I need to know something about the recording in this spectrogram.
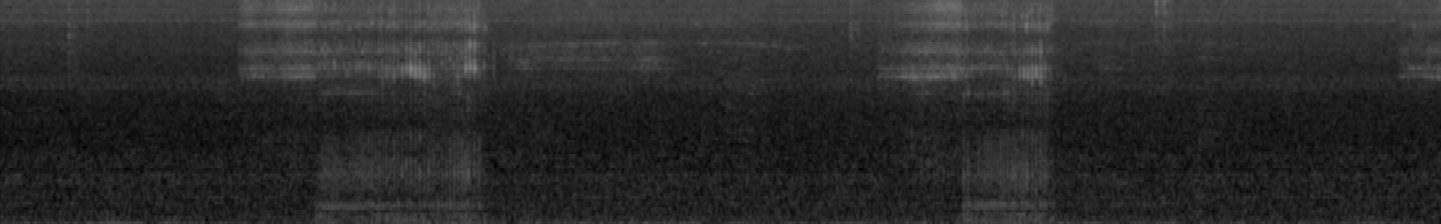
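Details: Female bulldog snoring, two soft rattling snores about five seconds apart over steady hiss and room noise.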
